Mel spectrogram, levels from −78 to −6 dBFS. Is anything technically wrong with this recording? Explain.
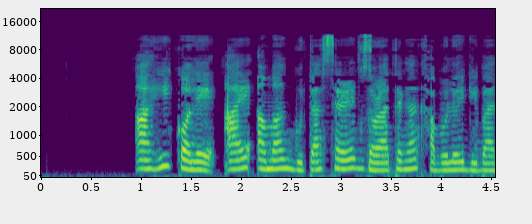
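Yes. HE-AAC compression is likely throughout: treble above 11.5 kHz is missing, and the remaining highs are copied up from lower bands, leaving sibilants gritty and metallic, consistent with roughly 12 kbps.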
